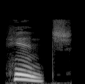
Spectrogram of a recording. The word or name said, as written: hinch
